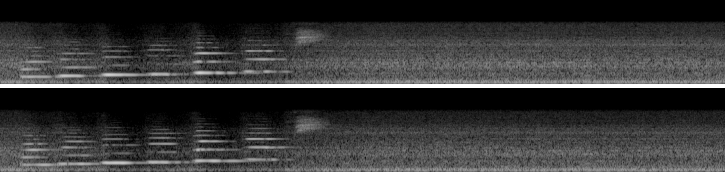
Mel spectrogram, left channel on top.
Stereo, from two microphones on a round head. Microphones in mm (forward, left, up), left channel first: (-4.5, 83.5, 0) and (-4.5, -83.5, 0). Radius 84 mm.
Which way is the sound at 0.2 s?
15° left (ahead or behind).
